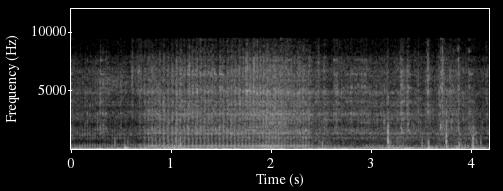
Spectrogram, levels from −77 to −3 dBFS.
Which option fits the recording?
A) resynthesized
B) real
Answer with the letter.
B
